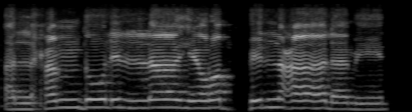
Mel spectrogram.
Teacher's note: نہ لام کے اندر شدت ہو شدت کی وجہ سے، نہ لام کے اندر نرمی ہو رخوت کی وجہ سے، بلکہ یہ درمیانی کیفیت ہو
